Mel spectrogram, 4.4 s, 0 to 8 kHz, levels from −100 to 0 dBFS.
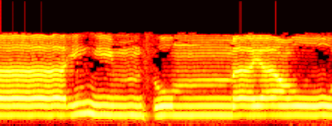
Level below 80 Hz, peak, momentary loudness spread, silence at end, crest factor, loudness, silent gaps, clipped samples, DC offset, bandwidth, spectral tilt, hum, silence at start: -62 dBFS; 0 dBFS; 7 LU; 0 s; 12 dB; -12 LUFS; none; under 0.1%; under 0.1%; 3.9 kHz; -10.5 dB/octave; none; 0 s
